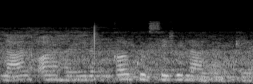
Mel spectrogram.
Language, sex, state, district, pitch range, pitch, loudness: Hindi, female, Uttar Pradesh, Ghazipur, 190-210 Hz, 195 Hz, -20 LUFS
